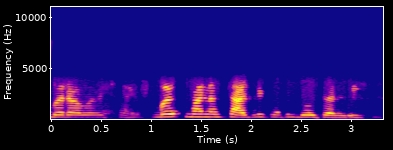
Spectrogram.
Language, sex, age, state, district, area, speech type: Gujarati, female, 18-30, Gujarat, Morbi, urban, conversation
